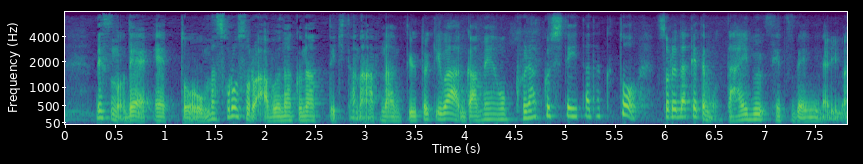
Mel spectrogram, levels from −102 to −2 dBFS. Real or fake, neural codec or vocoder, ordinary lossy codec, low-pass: real; none; Opus, 32 kbps; 7.2 kHz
